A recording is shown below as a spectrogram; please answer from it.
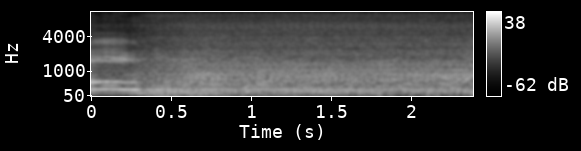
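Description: The tail of a man's word through a microphone, then steady outdoor background noise with a faint low hum.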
